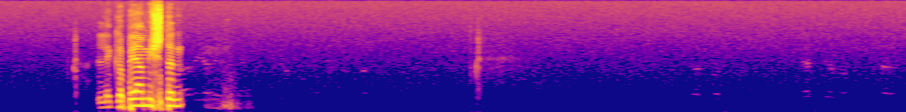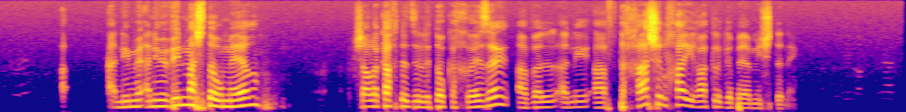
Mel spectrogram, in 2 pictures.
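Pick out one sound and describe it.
A man speaks into a microphone, heard through a loudspeaker, in a calm, explaining tone.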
